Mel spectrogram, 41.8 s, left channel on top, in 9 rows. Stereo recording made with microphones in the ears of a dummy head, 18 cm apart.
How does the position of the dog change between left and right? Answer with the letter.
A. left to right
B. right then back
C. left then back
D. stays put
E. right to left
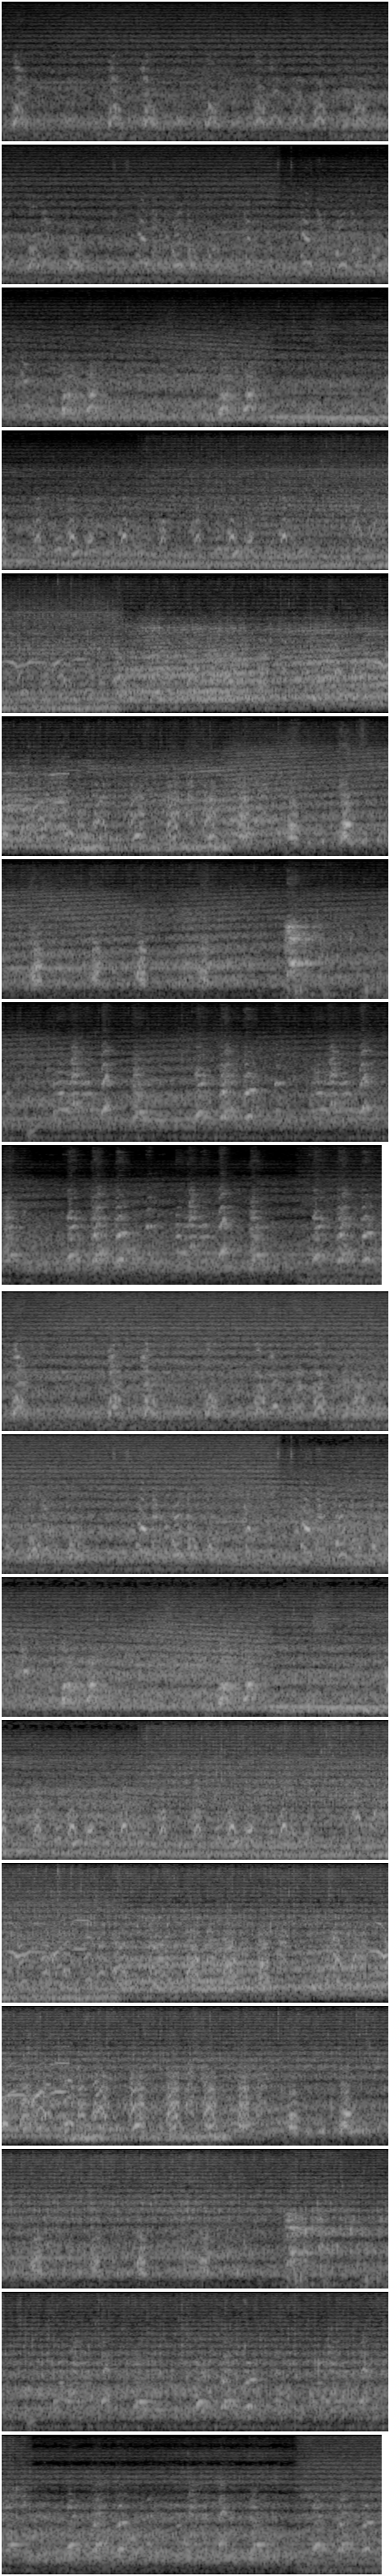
E.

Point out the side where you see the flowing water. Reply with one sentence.
You can hear the flowing water on the right.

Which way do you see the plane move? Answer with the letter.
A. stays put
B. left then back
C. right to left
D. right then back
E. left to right
C.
